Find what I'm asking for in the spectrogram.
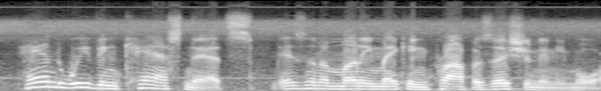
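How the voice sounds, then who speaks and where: Against noticeable background noise, the voice moves at a fairly slow pace with very wide pitch swings. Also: man. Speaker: TV news reporter. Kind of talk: TV news feature voiceover and interview questions. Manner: measured, conversational storytelling.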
